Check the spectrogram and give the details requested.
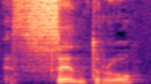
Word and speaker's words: centro: When there's an E or an I following the C, then it makes an S sound. An example would be centro, which is center, or ciudad, which is city.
